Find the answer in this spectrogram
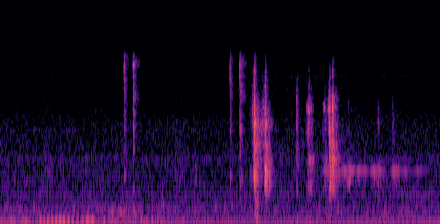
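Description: Faint clicks of a computer keyboard and mouse: a pair about a second in, then several more between two and three and a half seconds.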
